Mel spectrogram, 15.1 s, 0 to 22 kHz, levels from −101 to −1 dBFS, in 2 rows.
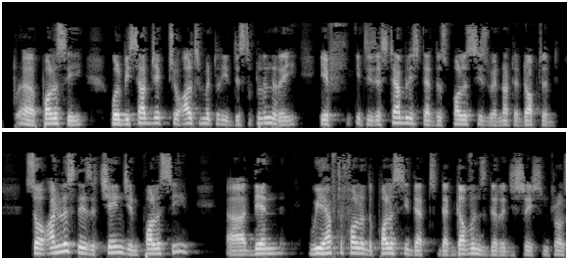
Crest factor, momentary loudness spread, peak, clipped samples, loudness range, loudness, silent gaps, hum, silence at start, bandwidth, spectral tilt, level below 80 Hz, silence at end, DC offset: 18 dB; 12 LU; -4 dBFS; under 0.1%; 4 LU; -23 LUFS; 10.41-10.49 s; none; 0.2 s; 11.5 kHz; -5 dB/octave; -54 dBFS; 0 s; under 0.1%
